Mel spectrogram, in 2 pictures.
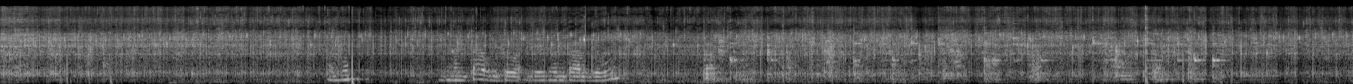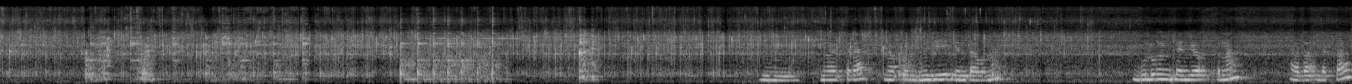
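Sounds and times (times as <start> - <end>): onions sizzling in hot oil: 0.0 - 27.0
metal spatula knocking pot: 7.0 - 12.4, 14.4 - 16.8, 17.5 - 19.6.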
